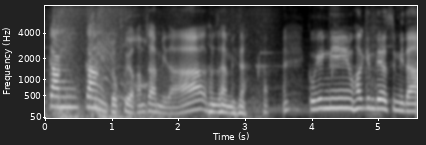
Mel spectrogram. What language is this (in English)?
Korean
